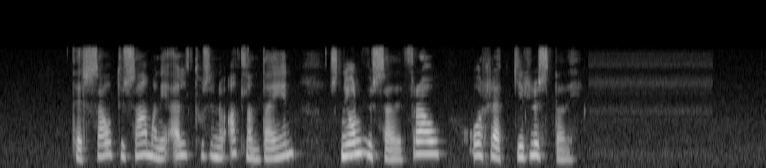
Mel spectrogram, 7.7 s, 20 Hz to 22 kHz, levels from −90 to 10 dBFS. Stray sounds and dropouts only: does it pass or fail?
pass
